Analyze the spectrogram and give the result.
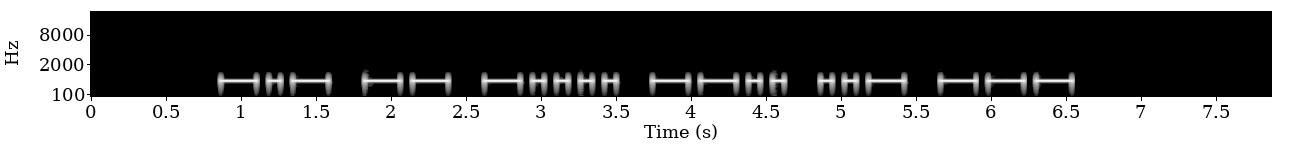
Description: Morse code, heard as a keyed tone, about 15 wpm, 700 Hz. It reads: KM6ZUO
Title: USA Call Signs - 6 Characters - Repeated 2x - 15wpm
